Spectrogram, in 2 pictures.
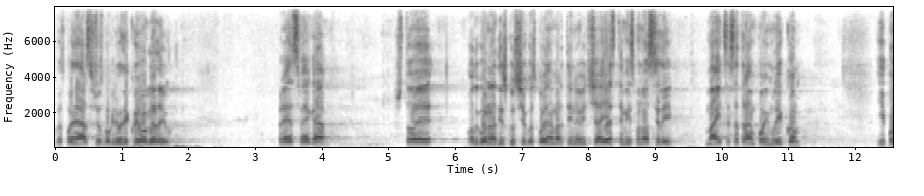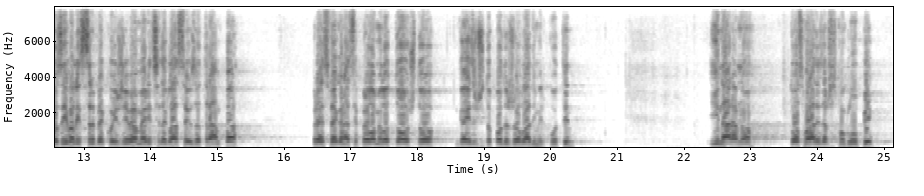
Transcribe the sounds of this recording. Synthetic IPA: ɡo̞spo̞d̪inaɾsi̥t͡ɕuzbo̞ɡʎuːd̪iko̞jioʋoɡle̞d̪aju | pɾeːsʋe̞ɡa | ʃt̪o̞je̞o̞d̪ɡo̞ʋoɾnonad̪iskusijuɡo̞spo̞d̪inamaɾt̪iːno̞ʋit͡ɕaje̞st̪e̞miːsmo̞no̞sili | majt̪se̞sat̪ɾampo̞ʋimliko̞m | ipo̞ziːʋalisr̩be̞ko̞jiʒiːʋeuame̞ɾit̪sid̪aɡlˠasajuzat̪ɾampa | pɾeːsʋe̞ɡanasje̞pɾelomilˠo̞t̪o̞ːʃt̪o̞ɡaeizɾet͡ʃi̥t̪o̞po̞d̪r̩ʒaoʋlˠad̪imiɾput̪in | inaːɾaʋno̞t̪o̞ːsmoɾaːd̪ilizaʃt̪osmo̞ɡlˠuːpi

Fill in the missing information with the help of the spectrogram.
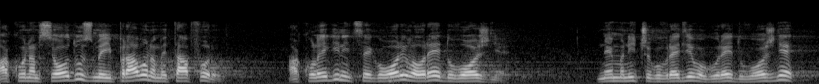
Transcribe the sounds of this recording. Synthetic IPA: ako̞namse̞o̞d̪uzmeipɾaːʋo̞name̞t̪afo̞ɾṵ | a̰ko̞leɡinit̪saje̞ɡo̞ʋo̞ɾilˠaoɾeːd̪uʋo̞ʒɲḛ | neːmanit͡ʃe̞ɡuʋɾed̪ʎʲiʋo̞ɡuɾe̞ːd̪uʋo̞ʒɲe

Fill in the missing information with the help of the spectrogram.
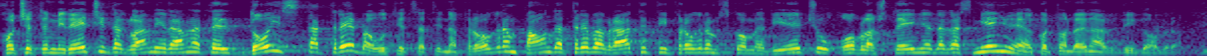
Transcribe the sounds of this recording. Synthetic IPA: xo̞t͡ɕe̞t̪e̞miɾe̞t͡ɕid̪aɡlˠaʋniɾaʋnat̪e̞ʎd̪o̞jist̪at̪ɾe̞baut̪je̞t̪sat̪inapɾo̞ɡɾampao̞nd̪at̪ɾe̞baʋɾaːt̪it̪ipɾo̞ɡɾamsko̞mʋjeːt͡ɕuʔo̞ʋlaʃt̪e̞ːɲed̪aɡasmje̞ɲujeako̞t̪ond̪anaɾd̪id̪o̞̰bɾo̰

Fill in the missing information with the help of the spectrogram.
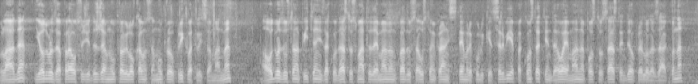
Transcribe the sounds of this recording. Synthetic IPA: ʋlˠaːd̪aio̞d̪bo̞ɾzapɾaʋo̞sud͡ʑed̪r̩ʒaːʋnuupɾaʋuilˠo̞kaːlˠnusamoupɾaʋupɾixʋat̪ilisua̰mand̪man | a̰o̞d̪bo̞ɾzaust̪aʋnopiːt̪aɲeizakono̞d̪aːst̪o̞smaːt̪ɾad̪ajeamand̪maːnplˠad̪osaust̪aːnimpɾaːʋnimsi̥st̪e̞ːmumɾe̞publike̞srbije̞pako̞nst̪at̪iɾend̪ajeo̞ʋajamand̪manpo̞st̪aosaːst̪ajind̪iopɾed̪lo̞ɡazaːko̞na

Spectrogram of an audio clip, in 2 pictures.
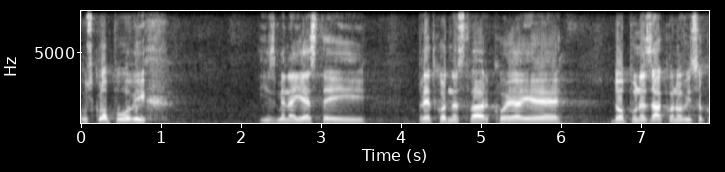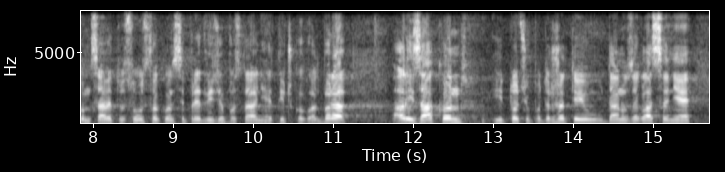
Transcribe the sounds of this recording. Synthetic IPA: usklo̞puo̞ʋix | izmje̞najest̪e̞i | pɾe̞ːt̪xo̞d̪nast̪ʋaːɾkʰo̞jaje | d̪o̞punazaːko̞naoʋiso̞ko̞msaːʋe̞t̪usuːd̪st̪ʋako̞jomse̞pɾe̞d̪ʋid͡ʑapo̞st̪o̞jaɲeet̪nit͡ʂko̞ɡo̞d̪bo̞ɾa | alizaːko̞n | it̪o̞t͡ɕupo̞d̪r̩ʒat̪iud̪aːnuzaɡlˠasaɲe̞

